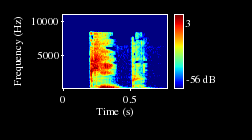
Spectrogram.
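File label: "keep", British English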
